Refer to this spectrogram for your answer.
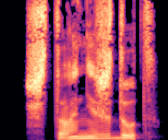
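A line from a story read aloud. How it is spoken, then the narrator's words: Through gritted teeth. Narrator (Russian): процедил сквозь зубы Хаген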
